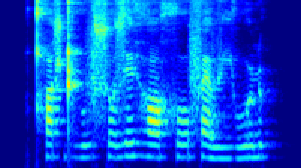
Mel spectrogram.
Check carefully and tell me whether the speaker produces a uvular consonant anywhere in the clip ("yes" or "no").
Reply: yes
